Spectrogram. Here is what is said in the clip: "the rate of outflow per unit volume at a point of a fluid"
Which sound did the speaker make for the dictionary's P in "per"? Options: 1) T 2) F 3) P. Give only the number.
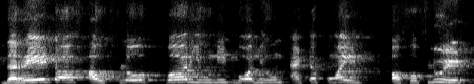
3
